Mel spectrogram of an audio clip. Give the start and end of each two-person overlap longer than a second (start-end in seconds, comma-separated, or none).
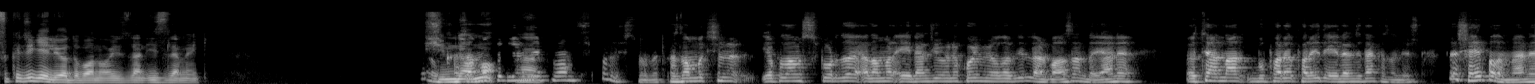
4.2-5.5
